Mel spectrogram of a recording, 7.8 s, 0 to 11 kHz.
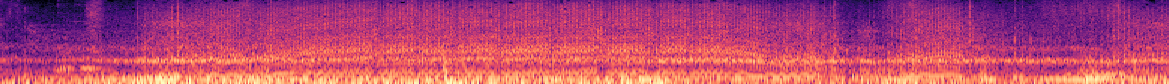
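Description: A 700-horsepower drift car with a big engine and wide tyres in Forza Horizon 4 revs hard and steadily, its harmonic engine note rising and falling as it slides. The roar stays loud and continuous throughout, with no voices.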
